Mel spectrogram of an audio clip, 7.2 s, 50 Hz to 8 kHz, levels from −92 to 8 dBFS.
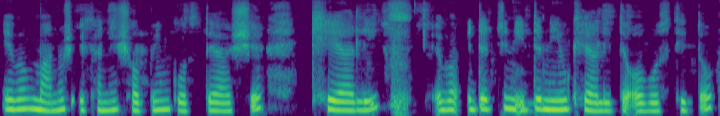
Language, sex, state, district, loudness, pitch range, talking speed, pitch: Bengali, female, West Bengal, North 24 Parganas, -17 LUFS, 210-245 Hz, 110 wpm, 225 Hz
